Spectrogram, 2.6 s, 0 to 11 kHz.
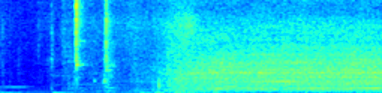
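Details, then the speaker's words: PC with 16 GB RAM, GTX 1660 Super and Thermaltake 500 W power supply that keeps shutting down: a few clicks at power-on, then a rising whirr with a gritty edge; one fan is grinding. "Well, it's powered on, but it sounds like there's a bit of a grindy fan. Well, that's something we'll address a little later."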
